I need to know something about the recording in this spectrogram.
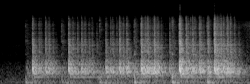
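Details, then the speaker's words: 2010 Toyota Corolla 1.8, on jack stands, with an owner complaint of rattle at idle and pulling away; tapping the exhaust near the secondary catalytic converter sets off a tinny metallic clatter. Rear middle heat shield is loose and hanging. "And you can hear that there's a heat shield that's loose. It's the one in the back there in the middle."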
